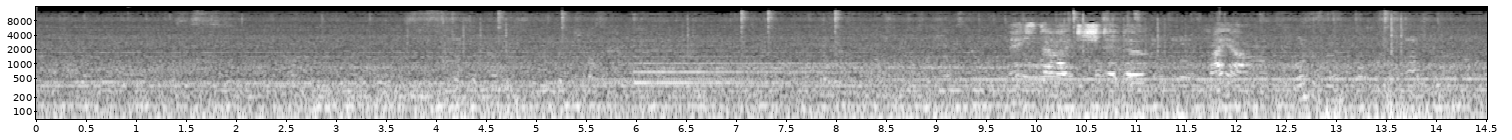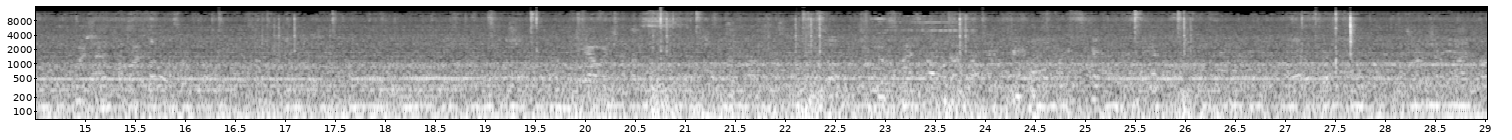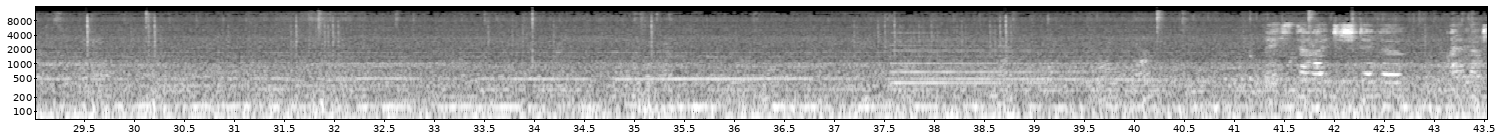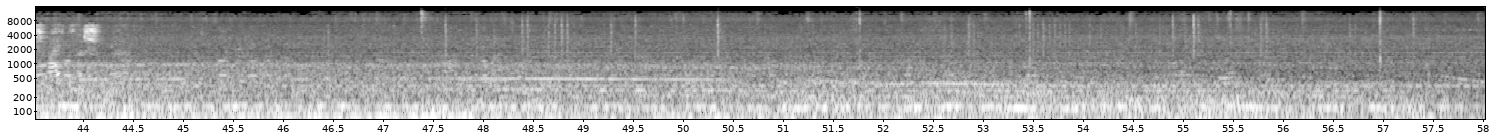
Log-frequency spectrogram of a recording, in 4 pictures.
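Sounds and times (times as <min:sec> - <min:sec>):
bus rumbling over road: 0:00.0 - 0:58.0.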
